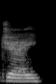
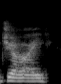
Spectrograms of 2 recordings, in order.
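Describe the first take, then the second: First: The letter name does not rhyme with 'eye'. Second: The letter name rhymes with 'eye'. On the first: This is the usual English way. "instead of J" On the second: This is how Scottish people say it. "the Scottish people that I knew would say J"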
